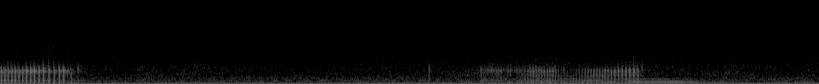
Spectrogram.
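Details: Pug sleeping and dreaming on a bed beside a cat: quiet, low rumbling snores with soft snorting breaths over steady background hiss; snoring.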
